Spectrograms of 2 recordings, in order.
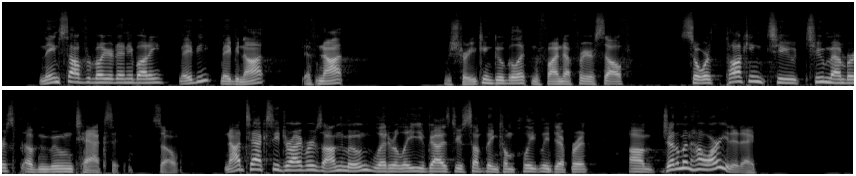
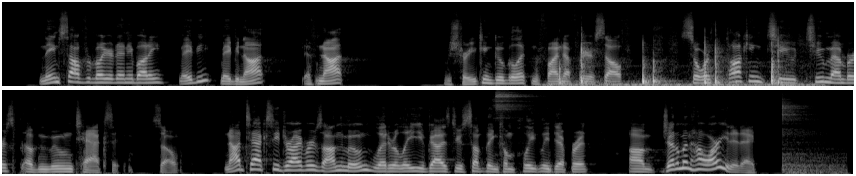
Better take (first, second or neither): first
